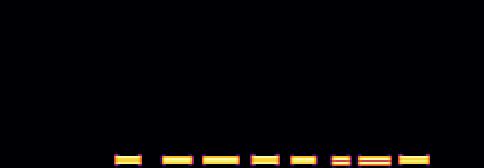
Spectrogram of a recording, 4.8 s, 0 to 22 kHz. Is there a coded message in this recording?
Yes: DTMF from 1.2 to 4.3 s, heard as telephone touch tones, dialled by hand, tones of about 270 ms. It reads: 9009055#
